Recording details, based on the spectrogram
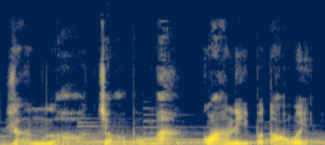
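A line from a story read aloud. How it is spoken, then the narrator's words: Low-voiced father. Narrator (Chinese): 父亲低声说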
